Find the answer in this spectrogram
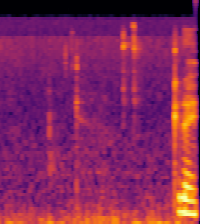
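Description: Faint, scattered clicks of a computer mouse while choosing an entry from a drop-down list on screen, with a short phrase of speech at the very end.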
